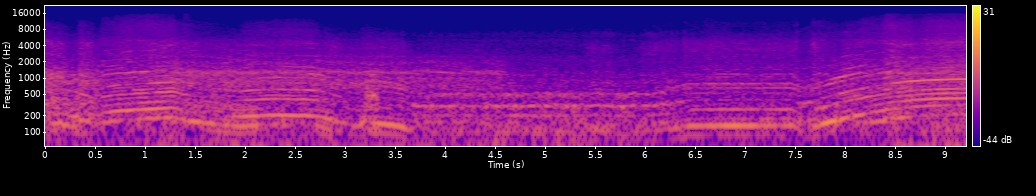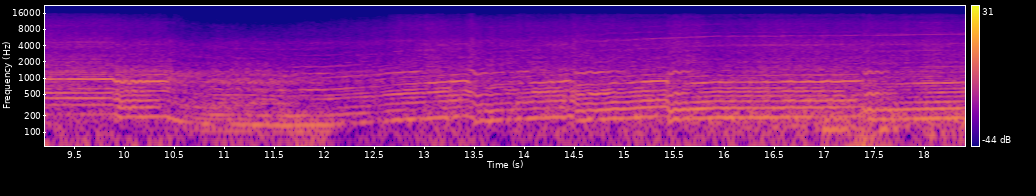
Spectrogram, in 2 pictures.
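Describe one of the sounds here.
A racing car engine revs up and down as gears shift.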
